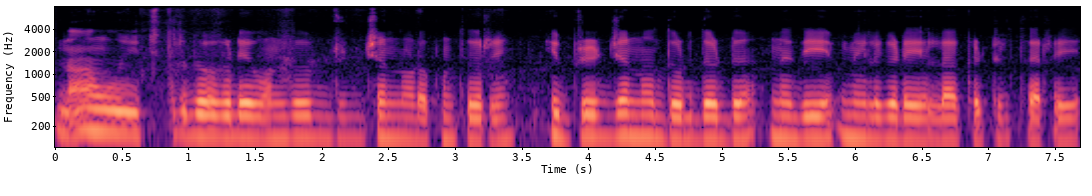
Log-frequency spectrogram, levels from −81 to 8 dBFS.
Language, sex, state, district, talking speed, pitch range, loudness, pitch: Kannada, male, Karnataka, Belgaum, 140 wpm, 130-145 Hz, -16 LUFS, 135 Hz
